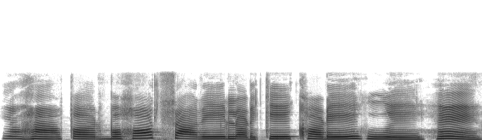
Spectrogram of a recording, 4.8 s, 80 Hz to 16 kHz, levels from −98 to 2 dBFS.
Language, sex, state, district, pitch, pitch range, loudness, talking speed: Hindi, female, Madhya Pradesh, Dhar, 245 Hz, 235-260 Hz, -13 LUFS, 100 wpm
